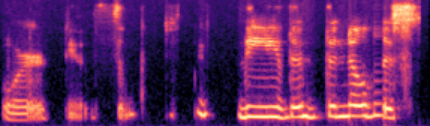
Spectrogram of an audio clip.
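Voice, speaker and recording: A woman's voice: on the high side, expressive, slow pace, warm tone, dry recording. A woman chatting casually as a player in a tabletop game, on a slightly lo-fi track.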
